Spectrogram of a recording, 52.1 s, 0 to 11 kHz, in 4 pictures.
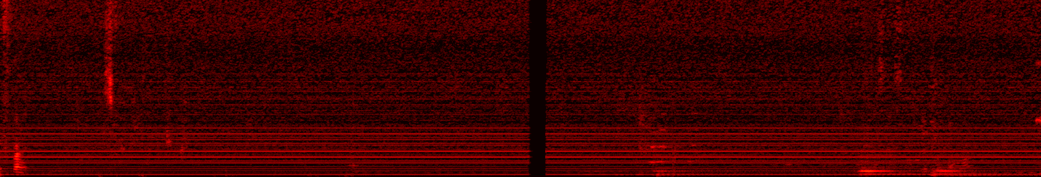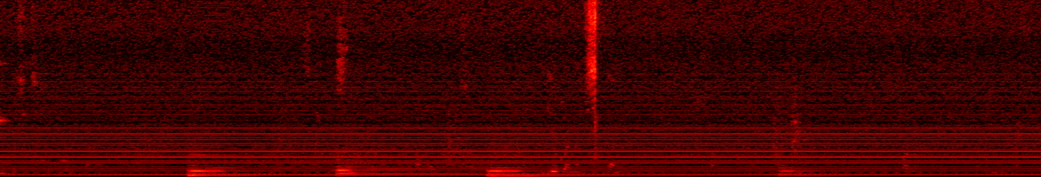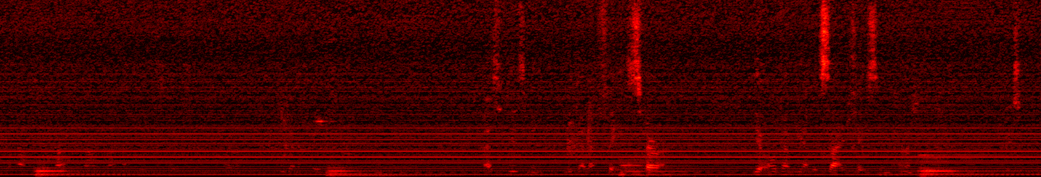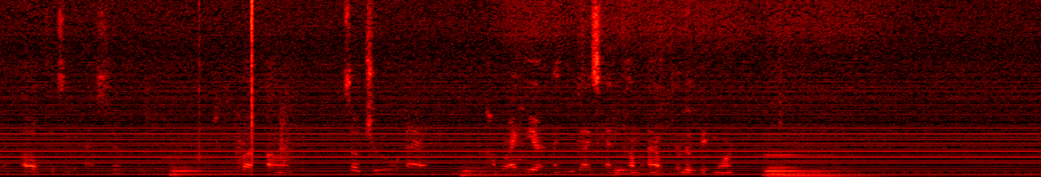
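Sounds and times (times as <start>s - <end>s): electrical mains hum: 0.0s - 52.0s
faint low murmur: 7.4s - 49.9s.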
